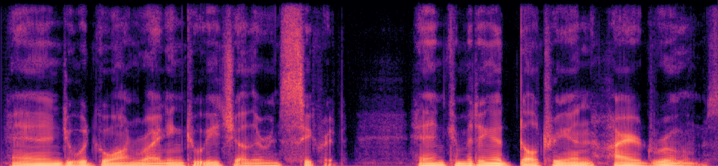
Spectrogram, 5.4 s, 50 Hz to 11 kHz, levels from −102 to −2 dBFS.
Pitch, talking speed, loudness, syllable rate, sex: 95 Hz, 190 wpm, -17 LUFS, 5.5 syllables/s, male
